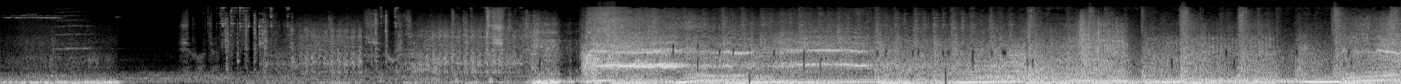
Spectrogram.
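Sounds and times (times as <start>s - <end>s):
car engine revving: 2.8s - 14.0s
tire squeal: 5.8s - 9.2s.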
